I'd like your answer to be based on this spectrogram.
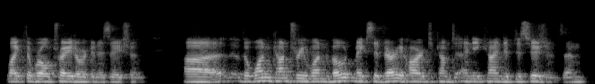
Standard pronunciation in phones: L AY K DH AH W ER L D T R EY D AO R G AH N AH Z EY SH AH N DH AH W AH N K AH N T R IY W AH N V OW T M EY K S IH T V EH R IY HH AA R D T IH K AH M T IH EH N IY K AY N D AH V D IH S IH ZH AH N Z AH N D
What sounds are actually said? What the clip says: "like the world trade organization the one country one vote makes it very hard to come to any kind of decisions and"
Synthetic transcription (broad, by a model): L AY K DH AH W ER L D T R EY D AO R G AH N AH Z EY SH AH N DH AH W AH N K AH N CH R IY W AH N V OW T M EY K S IH T V EH R IY HH AA R D T IH K AH M T IH EH N IY K AY N D AH V D IH S IH ZH AH N Z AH N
